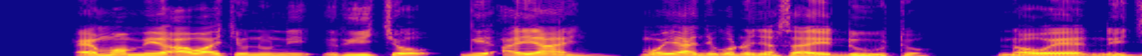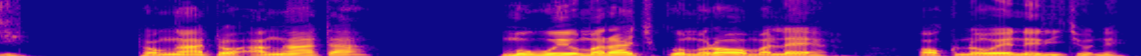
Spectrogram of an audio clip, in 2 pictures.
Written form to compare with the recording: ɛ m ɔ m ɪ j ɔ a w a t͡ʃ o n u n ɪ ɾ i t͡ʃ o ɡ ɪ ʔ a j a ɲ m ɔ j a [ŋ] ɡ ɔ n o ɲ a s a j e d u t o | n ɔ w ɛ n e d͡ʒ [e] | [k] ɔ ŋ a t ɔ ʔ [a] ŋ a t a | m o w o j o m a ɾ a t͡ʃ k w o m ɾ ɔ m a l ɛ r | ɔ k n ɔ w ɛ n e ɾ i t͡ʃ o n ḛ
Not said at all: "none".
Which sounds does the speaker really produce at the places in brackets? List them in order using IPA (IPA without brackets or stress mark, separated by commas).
ɲ, i, t, a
